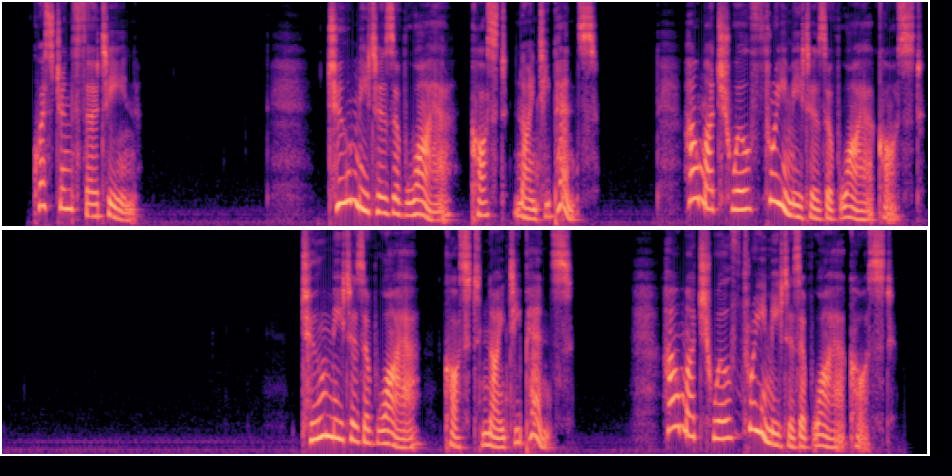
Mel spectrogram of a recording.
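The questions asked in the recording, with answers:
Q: How much will 3 meters of wire cost?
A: £1.35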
